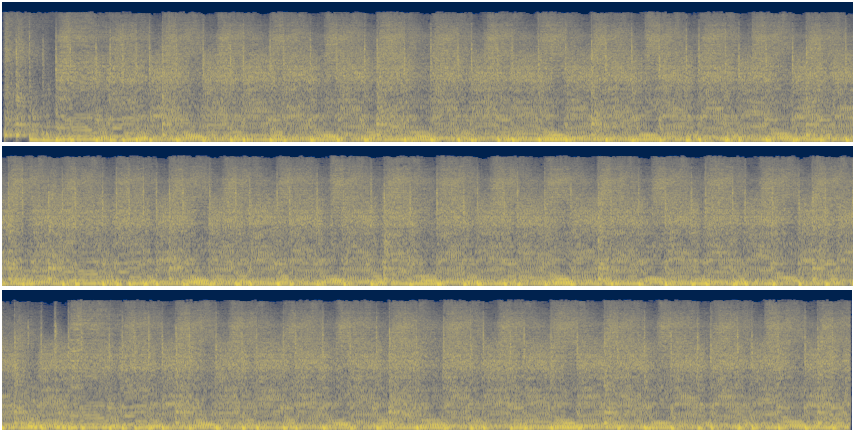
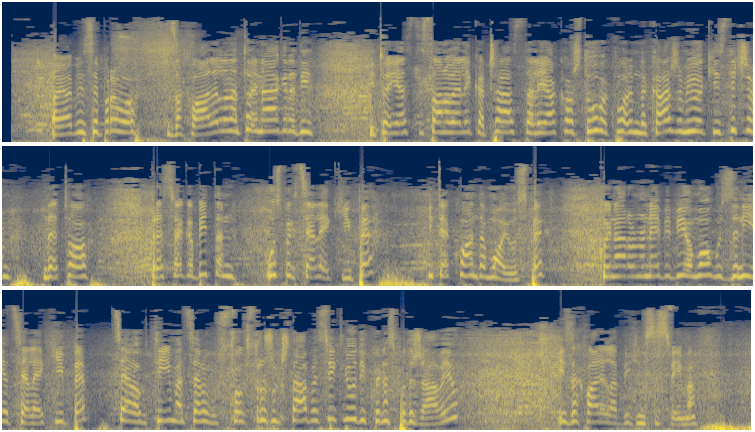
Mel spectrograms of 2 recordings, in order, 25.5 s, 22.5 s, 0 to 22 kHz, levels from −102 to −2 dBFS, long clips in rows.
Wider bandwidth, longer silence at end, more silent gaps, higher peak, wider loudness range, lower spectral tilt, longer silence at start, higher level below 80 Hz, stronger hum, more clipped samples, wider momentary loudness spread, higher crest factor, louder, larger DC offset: first, 16.5 kHz vs 14 kHz; about the same, 0 s vs 0 s; neither; second, -4 dBFS vs 0 dBFS; about the same, 0 LU vs 1 LU; about the same, -3 dB/octave vs -3 dB/octave; about the same, 0 s vs 0.1 s; about the same, -24 dBFS vs -24 dBFS; neither; second, under 0.1% vs 0.1%; second, 1 LU vs 4 LU; about the same, 14 dB vs 16 dB; about the same, -17 LUFS vs -16 LUFS; neither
